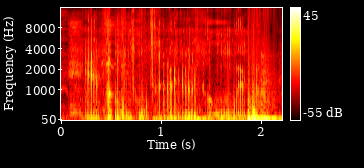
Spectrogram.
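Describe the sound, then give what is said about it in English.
A person makes loud, wet grunting and snorting noises, imitating a pig slurping and chomping at a trough, with a burst of harsher snorts near the end. “You're in your car and you're out loud going, like, I wonder what a pig sounds like eating from a trough, and then you do that.”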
